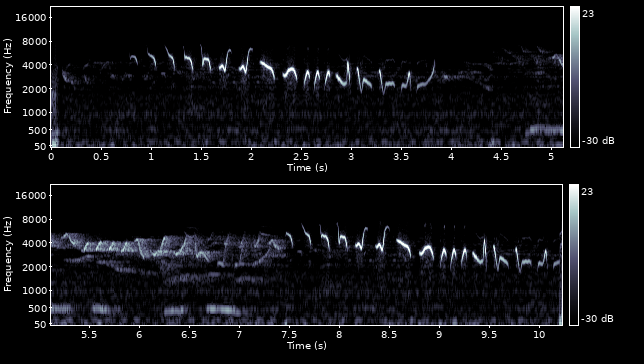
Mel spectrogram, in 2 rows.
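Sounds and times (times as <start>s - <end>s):
willow warbler singing: 0.0s - 10.2s.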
